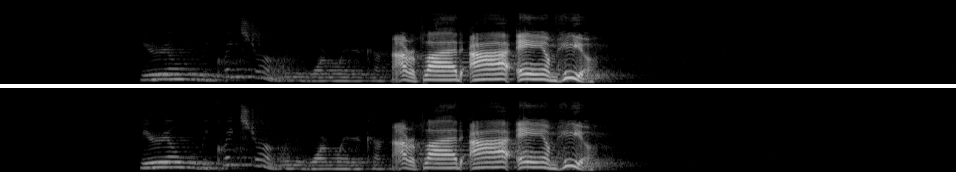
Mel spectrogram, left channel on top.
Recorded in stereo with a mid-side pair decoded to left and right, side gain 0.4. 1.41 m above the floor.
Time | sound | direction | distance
1.4 | a woman speaking | 55° right | 5.5 m
3.9 | a woman speaking | 30° left | 1.0 m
